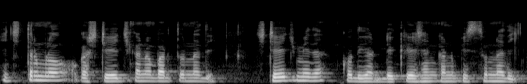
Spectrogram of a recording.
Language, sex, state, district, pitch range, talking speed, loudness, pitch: Telugu, male, Telangana, Mahabubabad, 140-170 Hz, 115 wpm, -17 LUFS, 150 Hz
